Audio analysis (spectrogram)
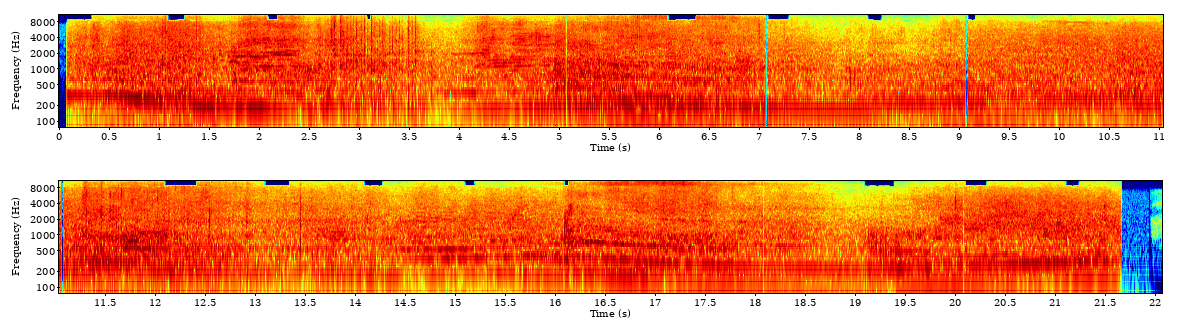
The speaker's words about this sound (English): There was some more car noises. Sorry, I'm being quite cruel and dropping car noises on you. Well, at least you're hearing some sort of racing.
